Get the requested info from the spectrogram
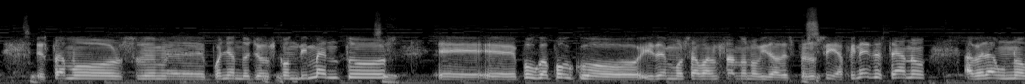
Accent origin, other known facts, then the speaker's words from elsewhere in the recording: Cambados, Galicia, Spain; tamén participo de vez en cando coa banda de música do meu povo, a banda de música de Castrelo, de Cambados.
